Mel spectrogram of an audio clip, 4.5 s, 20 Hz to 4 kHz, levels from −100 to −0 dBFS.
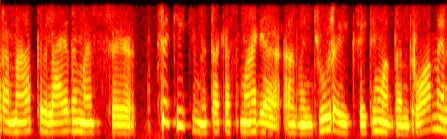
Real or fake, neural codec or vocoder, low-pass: fake; vocoder, 44.1 kHz, 128 mel bands every 256 samples, BigVGAN v2; 3.6 kHz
